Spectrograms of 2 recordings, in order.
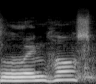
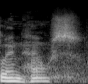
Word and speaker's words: Lindhaus: and that's two in-house i know how sometimes pronounce these linhars but it's pronounced lin house that's okay i can get away with it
